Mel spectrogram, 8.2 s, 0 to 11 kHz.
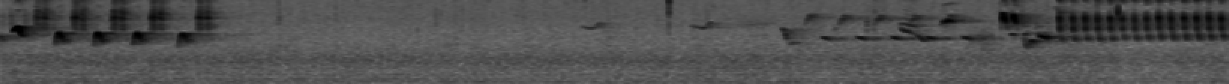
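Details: Thrush nightingale on the Żerań Canal, recorded 24 April 2022, opening with loud, evenly repeated piping notes, pausing with faint calls, then ending in a fast, buzzy rattle of very high notes.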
